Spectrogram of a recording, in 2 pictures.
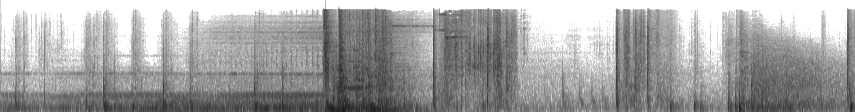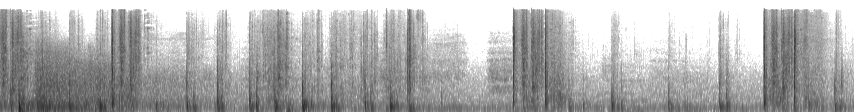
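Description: Gunfire in the video game Call of Duty: Modern Warfare: sharp, loud bursts of shots in clusters over a steady game background, with short quieter gaps between volleys.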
